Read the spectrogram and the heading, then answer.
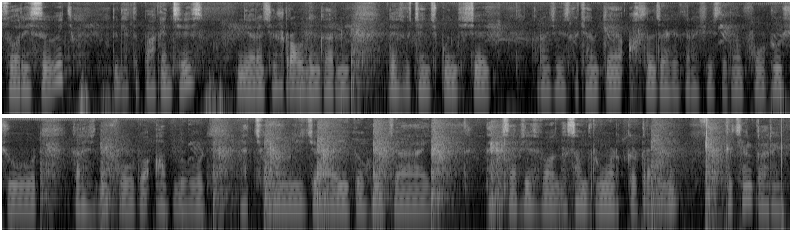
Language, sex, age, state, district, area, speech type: Kashmiri, male, 30-45, Jammu and Kashmir, Anantnag, rural, spontaneous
